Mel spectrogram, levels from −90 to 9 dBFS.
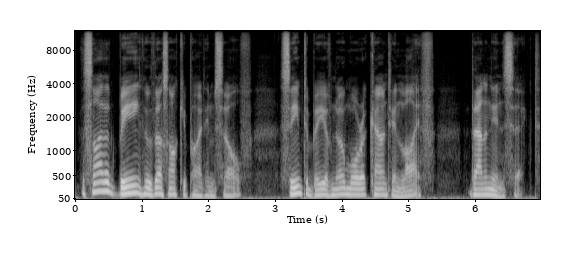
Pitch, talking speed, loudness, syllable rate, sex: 115 Hz, 165 wpm, -17 LUFS, 4.3 syllables/s, male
